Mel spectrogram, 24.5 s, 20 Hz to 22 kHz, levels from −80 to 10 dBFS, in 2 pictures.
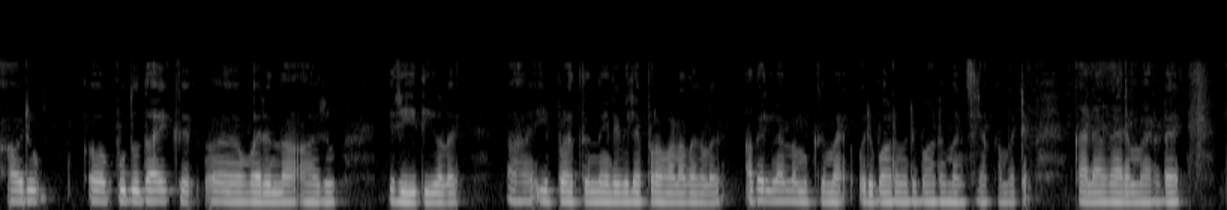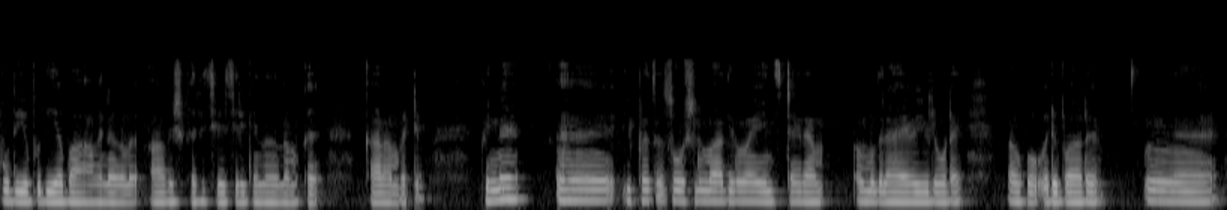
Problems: low volume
